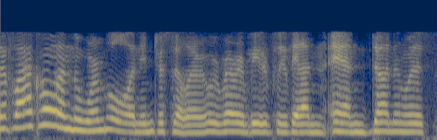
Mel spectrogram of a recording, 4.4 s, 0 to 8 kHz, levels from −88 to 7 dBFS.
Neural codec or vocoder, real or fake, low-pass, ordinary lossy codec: codec, 16 kHz in and 24 kHz out, 0.4 kbps, LongCat-Audio-Codec, four codebook decoder; fake; 7.2 kHz; AAC, 16 kbps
